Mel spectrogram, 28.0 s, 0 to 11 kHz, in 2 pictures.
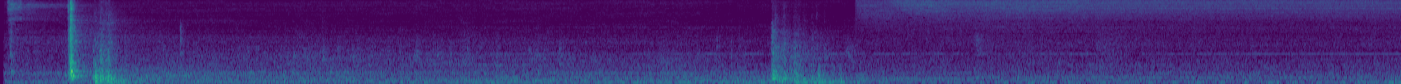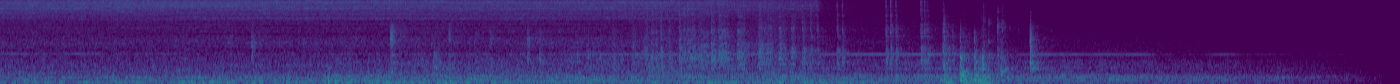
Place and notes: {
  "title": "ferry, cardeck, automatic door",
  "description": "recorded on night ferry trelleborg - travemuende, august 10 to 11, 2008.",
  "latitude": "55.37",
  "longitude": "13.15",
  "altitude": "1",
  "timezone": "GMT+1"
}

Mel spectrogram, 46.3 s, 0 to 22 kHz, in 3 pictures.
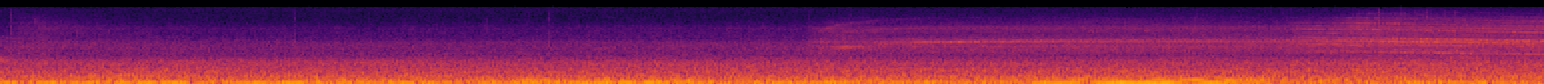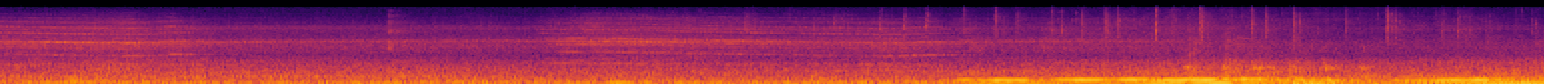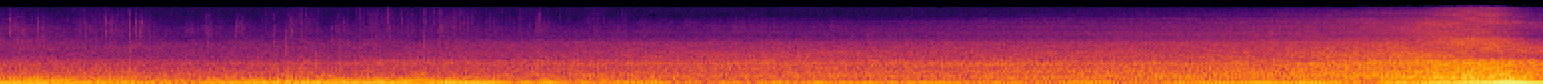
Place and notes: {
  "title": "leipzig alt-lindenau, georg-schwarz-straße zwischen ecke erich-köhn-straße & ecke calvisiusstraße",
  "date": "2011-09-01 09:30:00",
  "description": "sound-walk? langsam umhergehen mit mikrophonen am rucksack in der georg-schwarz-straße zwischen calvisius- und erich-köhn-straße. fahrzeuge, bauarbeiten, anwohner.",
  "latitude": "51.34",
  "longitude": "12.33",
  "altitude": "116",
  "timezone": "Europe/Berlin"
}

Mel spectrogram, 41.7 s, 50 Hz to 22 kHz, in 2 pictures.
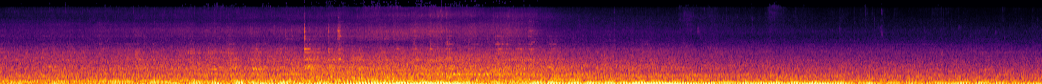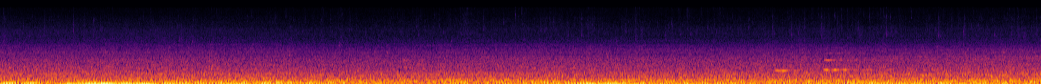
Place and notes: {
  "title": "La Grande-Paroisse, France - Varennes-Sur-Seine sluice",
  "date": "2016-12-28 10:00:00",
  "description": "A boat entering in the Varennes-Sur-Seine sluice. In first, the doors opening, after the boat, and at the end the doors closing. The boat is called Odysseus. Shipmasters are Françoise and Martial.",
  "latitude": "48.38",
  "longitude": "2.91",
  "altitude": "44",
  "timezone": "Europe/Berlin"
}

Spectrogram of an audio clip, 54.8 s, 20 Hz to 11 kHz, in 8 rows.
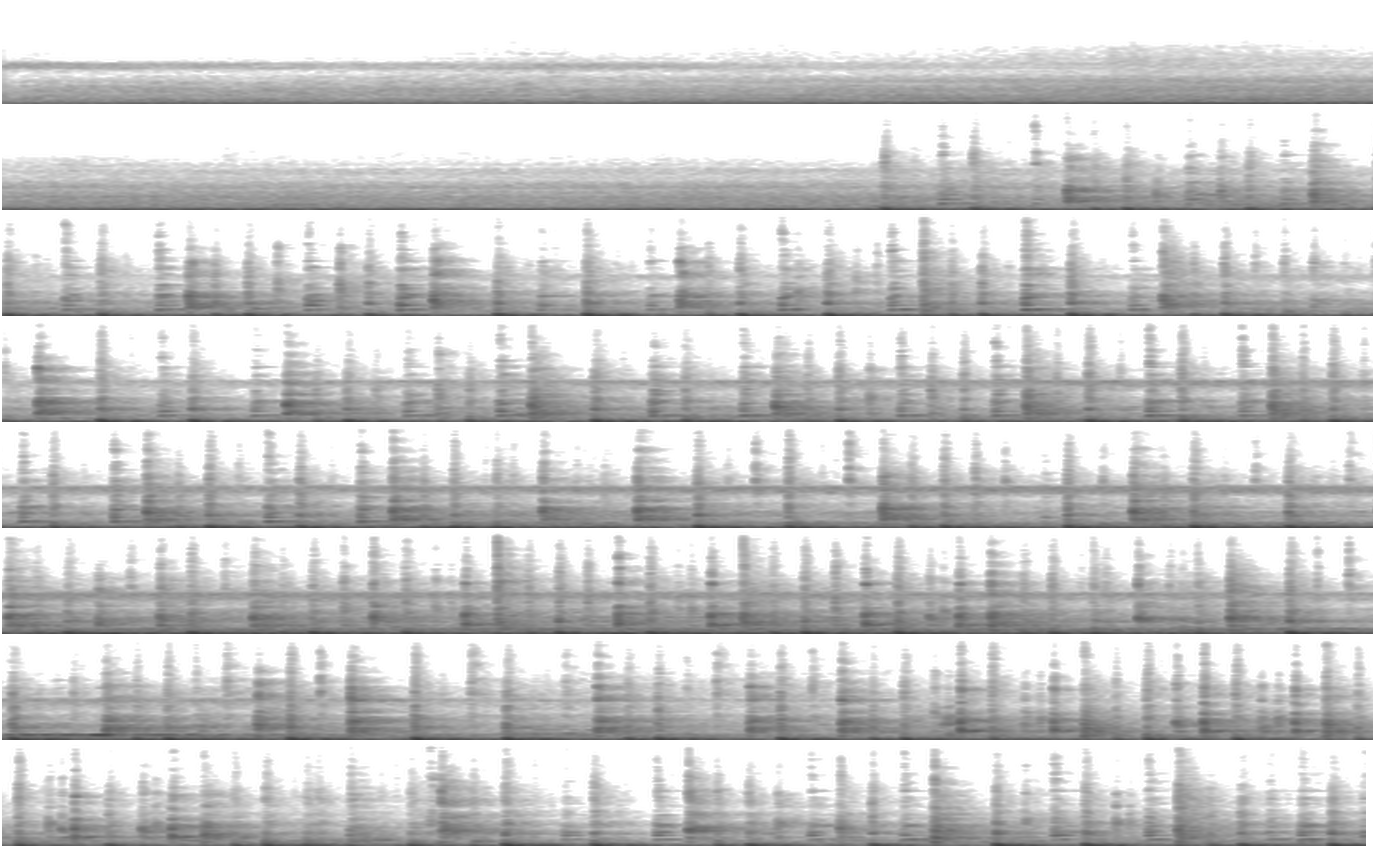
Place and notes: {
  "title": "Alexanderplatz, Berlin - drummer, station ambience",
  "date": "2017-05-24 21:25:00",
  "description": "a man improvising on empty plastic buckets, in front of the Alexanderplatz station entrance\n(Sony PCM D50, Primo EM172)",
  "latitude": "52.52",
  "longitude": "13.41",
  "altitude": "41",
  "timezone": "Europe/Berlin"
}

